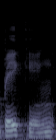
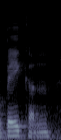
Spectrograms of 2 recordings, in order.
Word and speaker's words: baking: And so when you're saying something like proving or baking, it might sound like proven or bacon.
